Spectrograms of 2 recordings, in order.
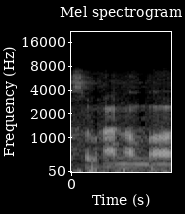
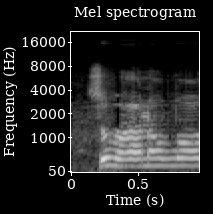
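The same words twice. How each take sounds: First: It is said in a soft, normal voice. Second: It is said in a loud, forceful voice.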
